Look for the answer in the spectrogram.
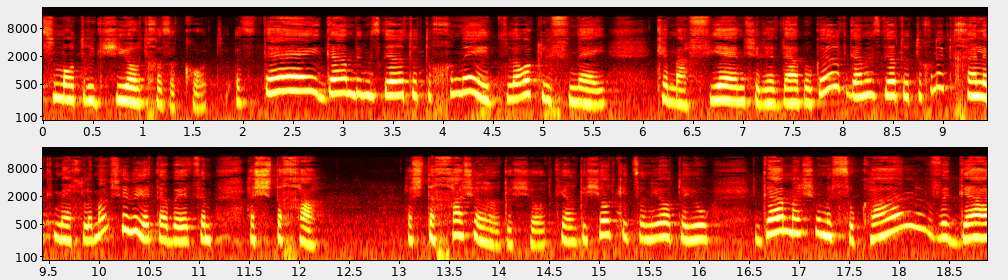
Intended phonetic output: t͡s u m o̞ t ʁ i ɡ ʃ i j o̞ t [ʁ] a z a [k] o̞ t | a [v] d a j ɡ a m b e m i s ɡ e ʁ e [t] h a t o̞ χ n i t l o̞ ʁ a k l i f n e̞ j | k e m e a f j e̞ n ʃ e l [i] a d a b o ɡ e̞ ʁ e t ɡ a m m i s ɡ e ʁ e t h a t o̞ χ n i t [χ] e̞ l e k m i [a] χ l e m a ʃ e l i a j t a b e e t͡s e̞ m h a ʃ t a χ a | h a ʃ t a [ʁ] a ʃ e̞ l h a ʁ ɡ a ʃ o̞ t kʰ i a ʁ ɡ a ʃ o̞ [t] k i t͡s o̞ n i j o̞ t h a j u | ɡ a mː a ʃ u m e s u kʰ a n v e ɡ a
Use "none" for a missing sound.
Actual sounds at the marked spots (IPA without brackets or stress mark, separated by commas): χ, kʰ, z, t, j, χ, a, χ, t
